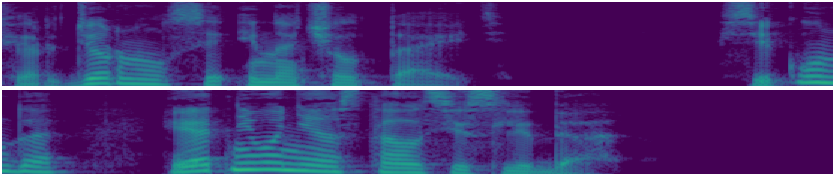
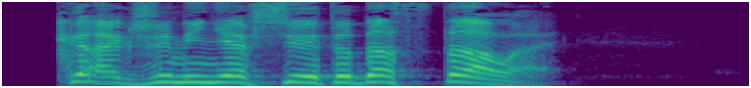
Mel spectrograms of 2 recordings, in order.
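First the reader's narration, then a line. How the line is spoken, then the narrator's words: Frustrated shout. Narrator (Russian): крикнул я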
